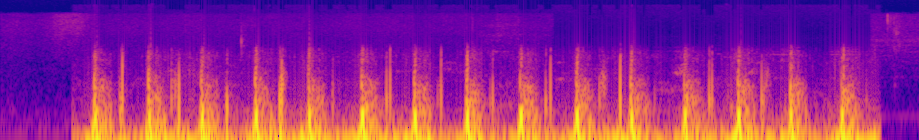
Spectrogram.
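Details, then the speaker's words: Younger Chihuahua with advanced mitral valve disease and enlarged heart chambers: fast, clustered heart thumps over a steady whooshing murmur, with an extra sound giving a gallop rhythm. "You can see the chambers of his heart are much larger than they should be, giving him a unique murmur with a gallop sound that you can hear here."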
